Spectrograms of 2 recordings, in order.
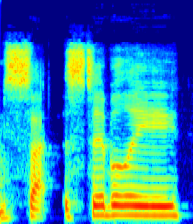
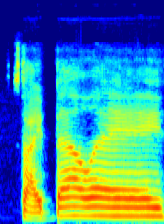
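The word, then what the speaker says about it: Cybele: talk about is, um, Sibili, Sibel, Sibel. There's a lot of different ways you could pronounce it. I'm going to say Sibeli because that's just how I know it.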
